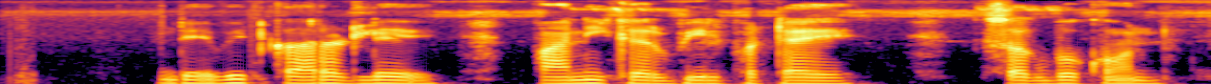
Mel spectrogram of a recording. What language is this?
Chhattisgarhi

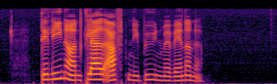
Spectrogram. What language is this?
Danish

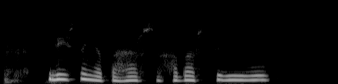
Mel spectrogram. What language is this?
Pashto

